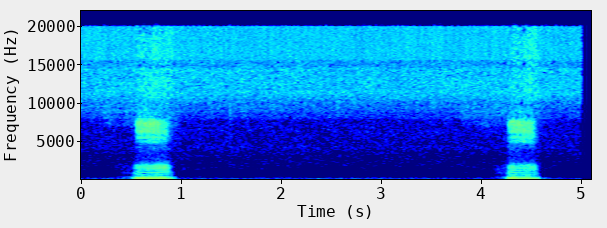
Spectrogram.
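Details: Snoring cat asleep at Christmas: two low, harmonic-rich rasping breaths nearly four seconds apart, quiet indoor background between them.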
